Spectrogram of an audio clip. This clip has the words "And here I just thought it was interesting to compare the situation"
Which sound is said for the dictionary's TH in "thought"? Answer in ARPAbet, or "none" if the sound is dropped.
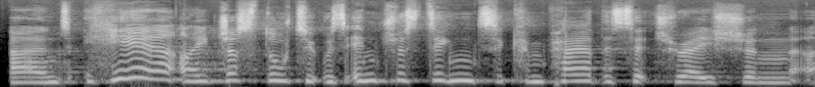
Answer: TH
